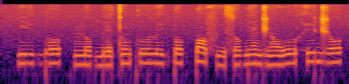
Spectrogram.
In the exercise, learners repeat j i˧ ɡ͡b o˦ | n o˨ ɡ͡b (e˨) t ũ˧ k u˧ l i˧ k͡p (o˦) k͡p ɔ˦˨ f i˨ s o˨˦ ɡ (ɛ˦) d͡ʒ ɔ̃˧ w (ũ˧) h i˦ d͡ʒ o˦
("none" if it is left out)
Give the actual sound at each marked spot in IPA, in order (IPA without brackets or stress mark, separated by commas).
e˨, o˦, ɛ̃˦, u˧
